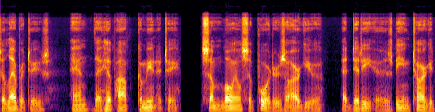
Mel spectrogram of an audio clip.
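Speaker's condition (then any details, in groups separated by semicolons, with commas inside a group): No condition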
